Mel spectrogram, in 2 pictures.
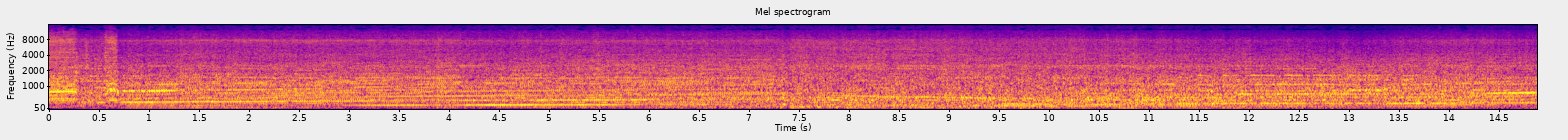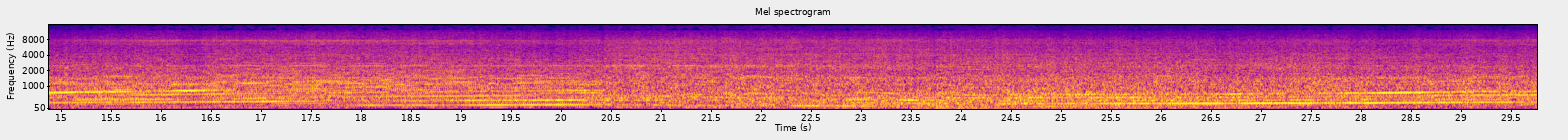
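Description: Triumph TR7 race car's V8 engine heard from inside the cabin under racing load. The engine note climbs as the car accelerates, drops twice as the driver slows, then climbs again, over constant road and wind noise.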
